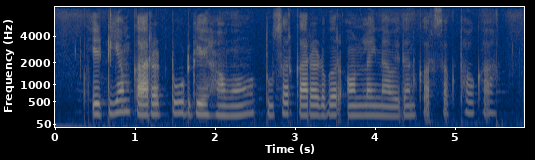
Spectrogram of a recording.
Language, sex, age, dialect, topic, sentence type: Chhattisgarhi, female, 31-35, Northern/Bhandar, banking, question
